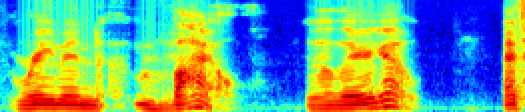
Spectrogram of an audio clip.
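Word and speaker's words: Raymond Weil: the layout Simon well d d says it's pronounced Raymond vile now there you go that's how little people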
